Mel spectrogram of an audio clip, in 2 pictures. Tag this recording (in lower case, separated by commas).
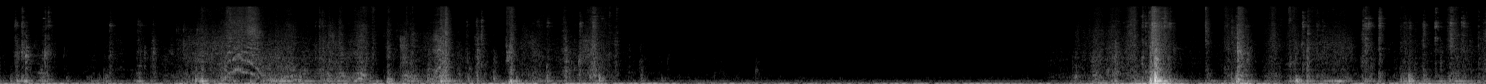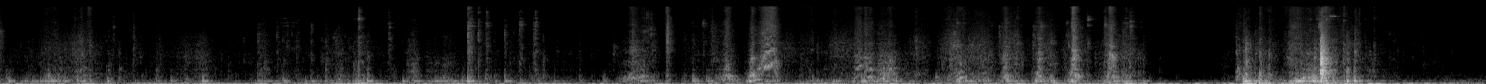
home sounds, zipper (clothing)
